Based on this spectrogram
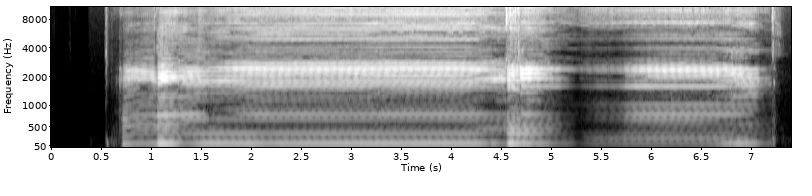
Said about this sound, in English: A lot of these Clippers are just humming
